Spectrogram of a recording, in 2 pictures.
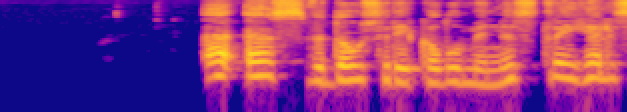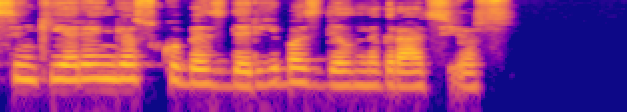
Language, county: Lithuanian, Kaunas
